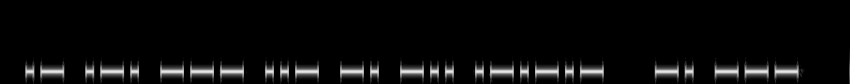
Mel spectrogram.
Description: Morse code, heard as a keyed tone, about 16 wpm, 600 Hz. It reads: AROUND. NO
